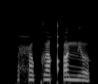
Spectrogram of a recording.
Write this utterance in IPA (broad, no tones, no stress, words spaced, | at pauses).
ħokɯqʼu mʲɤ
